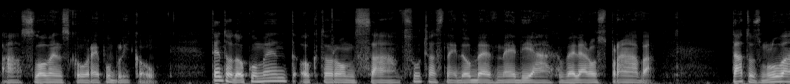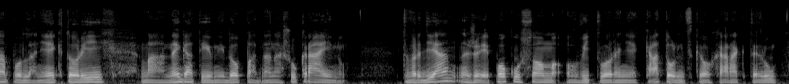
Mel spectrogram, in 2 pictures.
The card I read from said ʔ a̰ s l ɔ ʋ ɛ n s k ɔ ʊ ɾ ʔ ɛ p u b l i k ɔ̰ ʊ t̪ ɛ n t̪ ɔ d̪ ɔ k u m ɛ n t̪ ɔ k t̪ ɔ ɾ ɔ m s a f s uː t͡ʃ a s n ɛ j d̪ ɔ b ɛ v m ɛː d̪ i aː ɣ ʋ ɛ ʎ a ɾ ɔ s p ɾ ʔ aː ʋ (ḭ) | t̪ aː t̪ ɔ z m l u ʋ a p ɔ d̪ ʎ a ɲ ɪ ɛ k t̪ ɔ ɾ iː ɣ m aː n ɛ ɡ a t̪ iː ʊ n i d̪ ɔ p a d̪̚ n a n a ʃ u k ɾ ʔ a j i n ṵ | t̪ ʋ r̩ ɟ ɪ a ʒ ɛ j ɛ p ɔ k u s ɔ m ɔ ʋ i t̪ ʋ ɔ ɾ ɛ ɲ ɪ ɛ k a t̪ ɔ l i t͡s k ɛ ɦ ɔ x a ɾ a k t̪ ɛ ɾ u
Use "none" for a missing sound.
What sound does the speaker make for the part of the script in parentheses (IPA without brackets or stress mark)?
a̰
